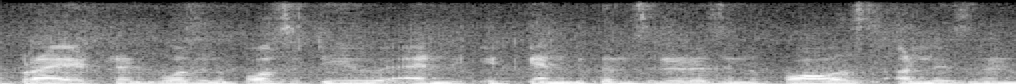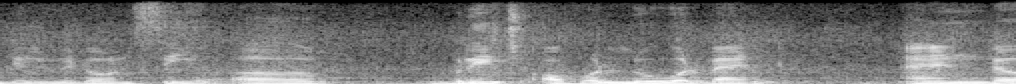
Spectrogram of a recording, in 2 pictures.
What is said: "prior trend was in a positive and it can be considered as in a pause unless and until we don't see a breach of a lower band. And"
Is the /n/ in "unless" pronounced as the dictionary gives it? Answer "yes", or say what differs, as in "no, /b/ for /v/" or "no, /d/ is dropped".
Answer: no, /n/ is dropped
